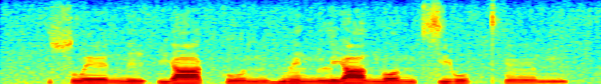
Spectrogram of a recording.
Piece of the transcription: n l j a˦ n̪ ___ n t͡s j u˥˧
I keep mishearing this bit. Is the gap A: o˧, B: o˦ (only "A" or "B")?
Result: B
